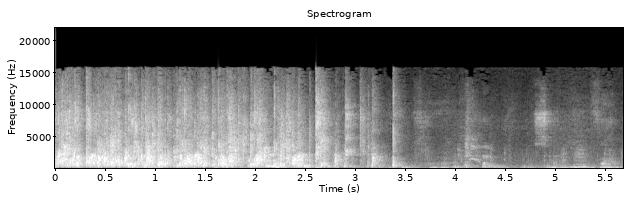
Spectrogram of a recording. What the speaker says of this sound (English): Give him a round of applause as he makes his best work.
